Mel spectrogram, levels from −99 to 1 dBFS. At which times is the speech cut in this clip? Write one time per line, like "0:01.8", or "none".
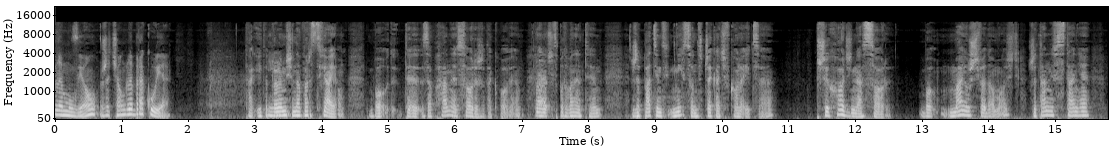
0:07.2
